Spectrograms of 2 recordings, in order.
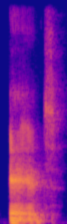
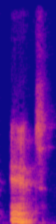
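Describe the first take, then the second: First: "aunt" said with a broad ah as in father; Australian aunt. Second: "aunt" said with a flat a like "ant"; American aunt. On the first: Teacher showing the Australian way to say "aunt". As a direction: say "aunt" like "ahnt". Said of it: "they say aunt or aunt". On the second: Teacher showing the American way to say "aunt". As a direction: say "aunt" just like the insect "ant". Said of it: "when they say aunt or aunt". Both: Shown as a demonstration.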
